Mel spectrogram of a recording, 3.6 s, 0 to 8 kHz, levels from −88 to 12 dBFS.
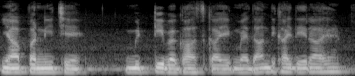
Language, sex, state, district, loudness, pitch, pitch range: Hindi, male, Uttar Pradesh, Shamli, -16 LUFS, 110 Hz, 100-110 Hz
